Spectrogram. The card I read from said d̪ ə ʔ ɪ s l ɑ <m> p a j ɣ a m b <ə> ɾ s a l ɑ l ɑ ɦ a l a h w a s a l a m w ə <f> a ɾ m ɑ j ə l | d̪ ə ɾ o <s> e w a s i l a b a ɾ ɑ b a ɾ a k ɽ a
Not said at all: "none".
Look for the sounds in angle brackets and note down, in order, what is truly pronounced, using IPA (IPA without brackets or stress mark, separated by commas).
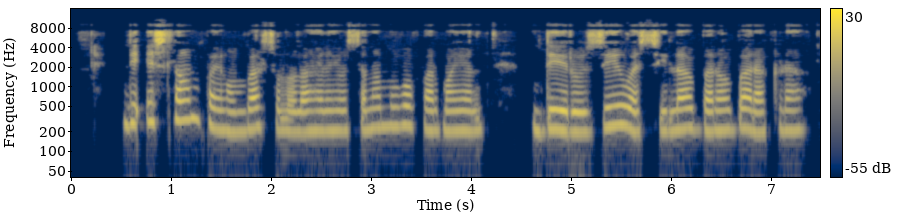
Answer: m, a, f, z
